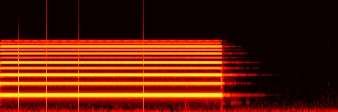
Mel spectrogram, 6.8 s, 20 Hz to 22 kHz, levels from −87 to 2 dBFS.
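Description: Across the whole music clip there is likely MP3 compression at a very low bitrate, around 24 kbps. The plainly audible watery, swirling texture sets it apart from a simple low-pass filter, which would dull the treble without the flickering artefacts.

At 0.37, 0.93, 1.58 and 2.88 s the sound jumps forward, losing roughly a fifth, three tenths, a tenth and a tenth of a second. These are likely dropped buffers (overrun), where samples were overwritten before being read. Unlike a dropout, no silent gap is heard.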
